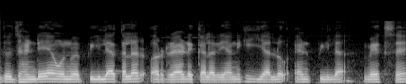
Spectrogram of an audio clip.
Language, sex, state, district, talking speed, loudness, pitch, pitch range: Hindi, male, Odisha, Khordha, 235 wpm, -16 LUFS, 120 Hz, 115-125 Hz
